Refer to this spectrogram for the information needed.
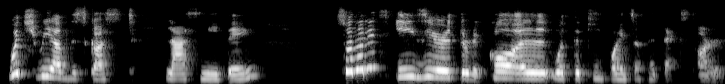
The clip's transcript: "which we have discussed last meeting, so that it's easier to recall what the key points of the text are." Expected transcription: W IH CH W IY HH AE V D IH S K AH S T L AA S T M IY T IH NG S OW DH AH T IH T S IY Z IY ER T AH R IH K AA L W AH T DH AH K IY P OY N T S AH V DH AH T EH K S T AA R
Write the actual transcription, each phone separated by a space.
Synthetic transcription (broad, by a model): W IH CH W IY HH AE V D IH S K AH S T L AA S T M IY T IH NG S OW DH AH T IH T S IY Z IY ER T AH R IH K AA L W AH T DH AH K IY P OY N T S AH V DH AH T EH K S T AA R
